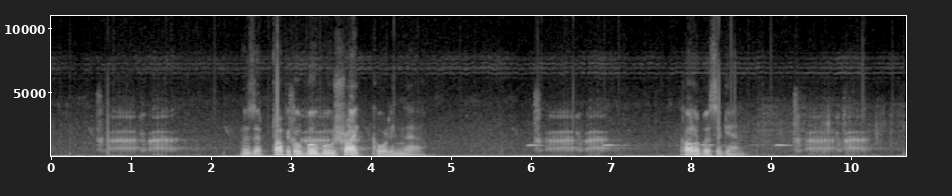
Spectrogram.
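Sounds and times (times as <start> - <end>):
speech: 2.4 - 4.8, 7.9 - 8.8
cicada high-pitched whistle: 5.9 - 10.2.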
